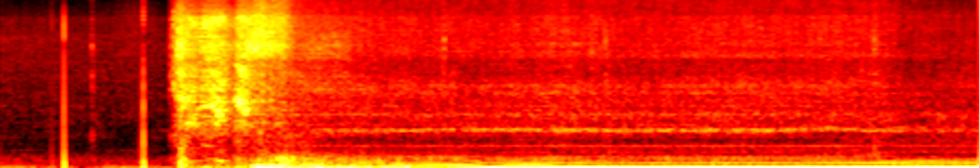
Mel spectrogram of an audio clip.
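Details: Honda Ferio cold start after about five months parked in a garage and a week without warming up: a few clicks, a short crank, and it catches within a second and settles into a steady idle. A clean start.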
